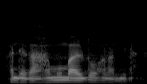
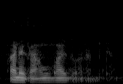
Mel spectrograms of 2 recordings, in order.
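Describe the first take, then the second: The two takes are said the same way.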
